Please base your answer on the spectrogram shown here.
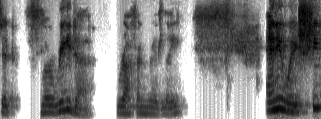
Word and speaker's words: Florida: her daughter and I mistakenly said this was Florida Ruff and Ridley but I found out that she pronounced it FL Ruff and Ridley anyway she was her daughter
